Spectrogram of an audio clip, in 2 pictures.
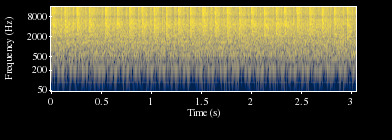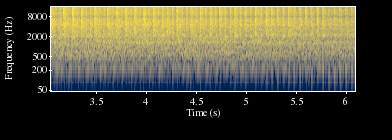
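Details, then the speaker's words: Craftsman LT1000 Briggs Intek after head work (push rods not bent, compression release working): starts right up and runs okay, but at high speed gives a loud, buzzy, uneven, blubbery beat, sounding rich. Owner suspects a bad carburetor or the mixture screw out too far. "I think this carb is trash or something unless he's got this screw out too far which I maybe maybe yeah I don't really like the way that uh that carb is"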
